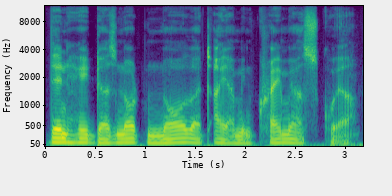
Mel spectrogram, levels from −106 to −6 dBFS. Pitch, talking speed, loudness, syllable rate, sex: 90 Hz, 205 wpm, -20 LUFS, 4.5 syllables/s, male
